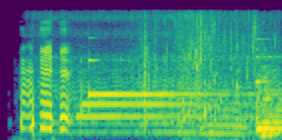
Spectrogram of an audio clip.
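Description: Cartoon logo jingle: three quick warbling notes, then a bell-like chime chord that rings on for about a second, with a note sliding down near the end.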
